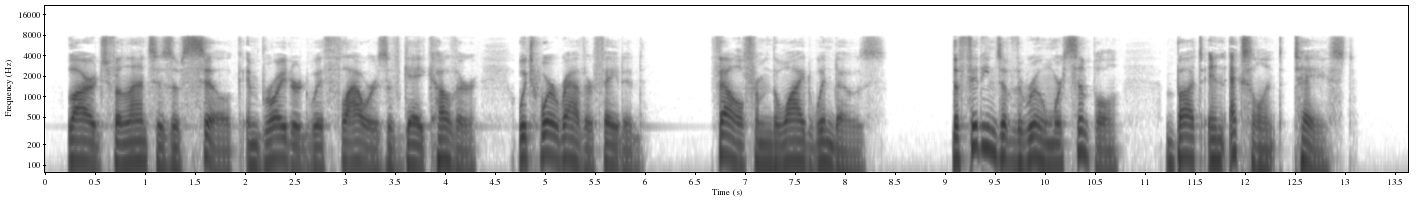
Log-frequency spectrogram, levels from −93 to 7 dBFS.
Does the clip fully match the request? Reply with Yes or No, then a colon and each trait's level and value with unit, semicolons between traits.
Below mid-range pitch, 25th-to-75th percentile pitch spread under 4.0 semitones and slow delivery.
No: low, 100 Hz; average, 5.3 semitones; slow, 130 wpm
